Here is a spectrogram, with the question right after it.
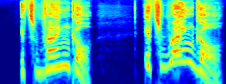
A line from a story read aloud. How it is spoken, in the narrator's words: cried Jane Witherstein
